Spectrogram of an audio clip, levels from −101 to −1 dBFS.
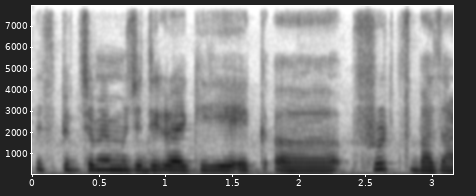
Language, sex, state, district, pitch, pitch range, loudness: Hindi, female, Arunachal Pradesh, Papum Pare, 220 Hz, 205-235 Hz, -16 LUFS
